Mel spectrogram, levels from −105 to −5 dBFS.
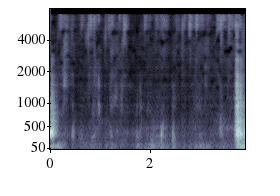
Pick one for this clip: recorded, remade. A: remade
